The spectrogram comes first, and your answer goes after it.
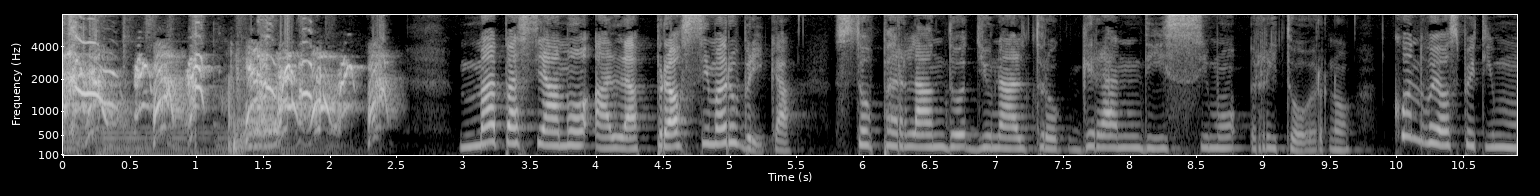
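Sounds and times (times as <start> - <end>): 
small chihuahuas barking with shrill yaps: 0.0 - 2.6
speech: 3.2 - 10.9.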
